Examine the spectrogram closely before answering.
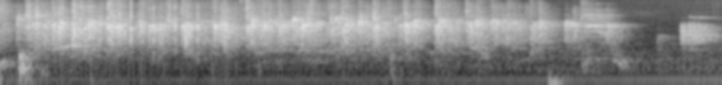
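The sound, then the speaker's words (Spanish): Applause from a crowd, dense continuous clapping that stays loud for about six seconds, then thins out and fades into a few scattered claps near the end. “un aplauso para Ethan”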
